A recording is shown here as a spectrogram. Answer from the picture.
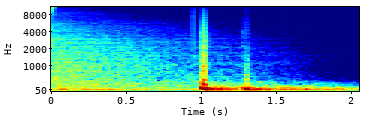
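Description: Two deep, booming thuds about a third of a second apart, the first louder, over the fading tail of a low rumble: a television transition sound effect.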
